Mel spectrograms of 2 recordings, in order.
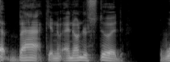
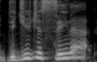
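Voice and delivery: high, louder astonished question; amazed; 12 semitones higher, 4 dB louder than usual. Retold or imitated. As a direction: blurt it out, stunned at the sign. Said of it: "I was like".

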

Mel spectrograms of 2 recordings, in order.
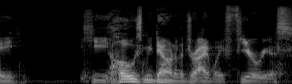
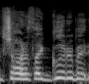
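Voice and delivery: frantic pleading; 9 dB louder, faster than usual. Retold or imitated. Frantic explanation to injured friend.

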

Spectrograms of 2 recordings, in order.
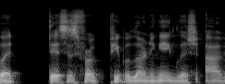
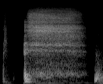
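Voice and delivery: laugh; 4 dB quieter than usual. Real, not acted. Laughs at his own Thai.

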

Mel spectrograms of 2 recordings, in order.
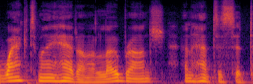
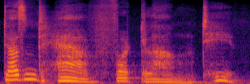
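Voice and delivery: snooty bored cat; 3 semitones higher, much slower than usual. A narrator's reading. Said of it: "said the cat from the shadows".

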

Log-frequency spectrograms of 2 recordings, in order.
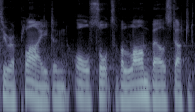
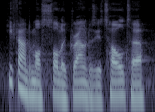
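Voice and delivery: ordinary delivery

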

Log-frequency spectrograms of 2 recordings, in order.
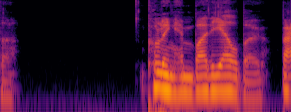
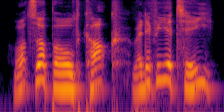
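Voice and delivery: cheeky loud greeting; 6 semitones higher, 7 dB louder than usual. A narrator's reading.

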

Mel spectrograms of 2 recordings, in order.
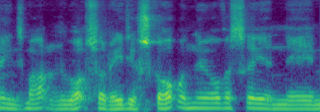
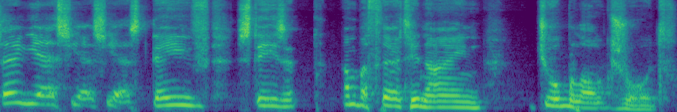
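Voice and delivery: high, drawn-out mock expat voice; imitating expat; 8 semitones higher, slower than usual. Expat giving out Dave's address, high imitated voice. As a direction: put on a slow, high-pitched expat.

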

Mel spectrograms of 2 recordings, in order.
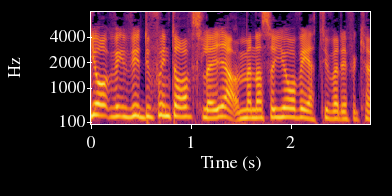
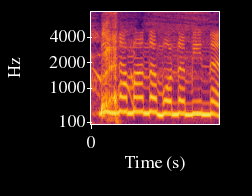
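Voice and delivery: mock warm-up; 8 semitones higher, 4 dB louder than usual. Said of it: "börjar jag göra så här".

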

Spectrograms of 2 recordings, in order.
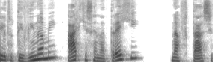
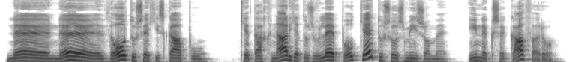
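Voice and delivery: lower, louder buffalo voice, insistent; the buffalo chief accusing Petra, lower and louder; 4 semitones lower, 4 dB louder than usual. A narrator's reading. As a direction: press the accusation down low.

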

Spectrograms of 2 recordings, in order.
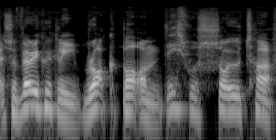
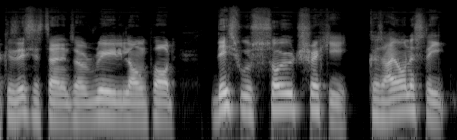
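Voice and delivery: usual speaking voice

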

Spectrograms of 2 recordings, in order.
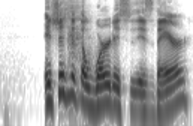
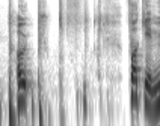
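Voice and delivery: ordinary talk

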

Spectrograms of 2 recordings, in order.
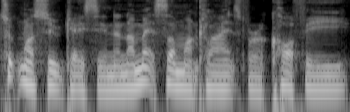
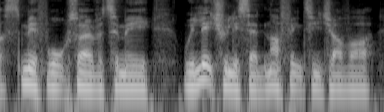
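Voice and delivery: normal talking voice

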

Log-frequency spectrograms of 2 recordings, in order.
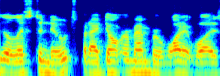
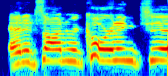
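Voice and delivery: gleeful gloating; 9 semitones higher, 6 dB louder than usual. Real, not acted. Gloating, calling out.

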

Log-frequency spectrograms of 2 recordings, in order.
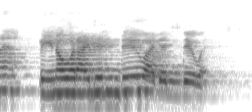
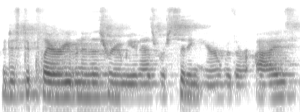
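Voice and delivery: prayer; 2 semitones lower, 7 dB quieter than usual. Real, not acted. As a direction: declare it quietly over bowed heads. Leads a closing prayer.

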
